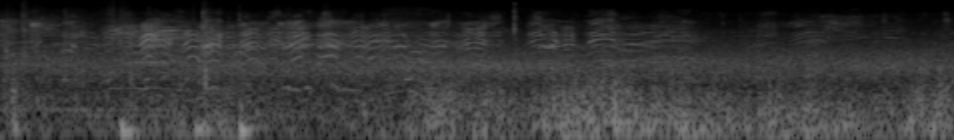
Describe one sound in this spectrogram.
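Young children chatter and call out excitedly nearby.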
